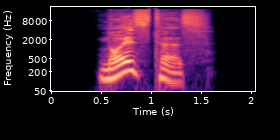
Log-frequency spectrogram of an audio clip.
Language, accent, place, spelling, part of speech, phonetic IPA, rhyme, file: German, Germany, Berlin, neustes, adjective, [ˈnɔɪ̯stəs], -ɔɪ̯stəs, De-neustes.ogg
- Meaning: strong/mixed nominative/accusative neuter singular superlative degree of neu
